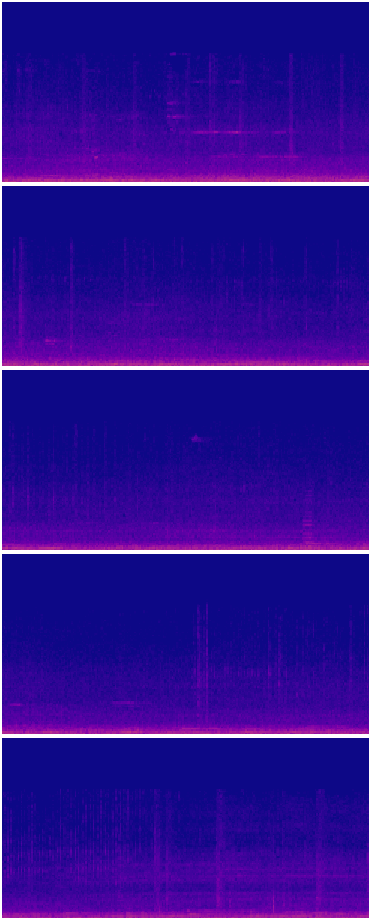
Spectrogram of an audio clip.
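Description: Background music, a melody of short notes stepping up and down, over a steady bed of city traffic noise.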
